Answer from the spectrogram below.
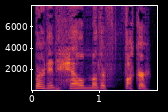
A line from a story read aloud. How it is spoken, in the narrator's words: The Angel of Death snarled at him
